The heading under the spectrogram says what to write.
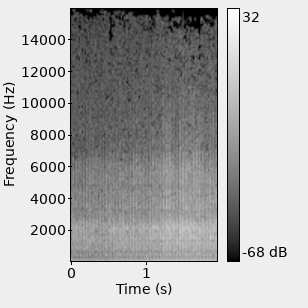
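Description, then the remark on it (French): An old car engine sputters and rattles as it is started with the choke and rolls through a clearing, its knocking rhythm rising steadily in loudness as it keeps running, with no voices present. “Et la voiture, la belle voiture de Léonard, la voiture du clair de lune roule un moment à travers la clairière”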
